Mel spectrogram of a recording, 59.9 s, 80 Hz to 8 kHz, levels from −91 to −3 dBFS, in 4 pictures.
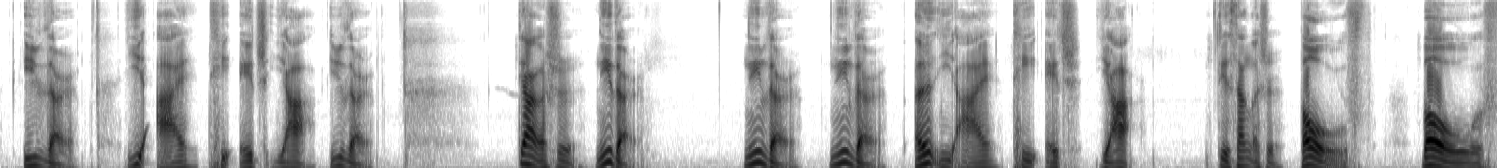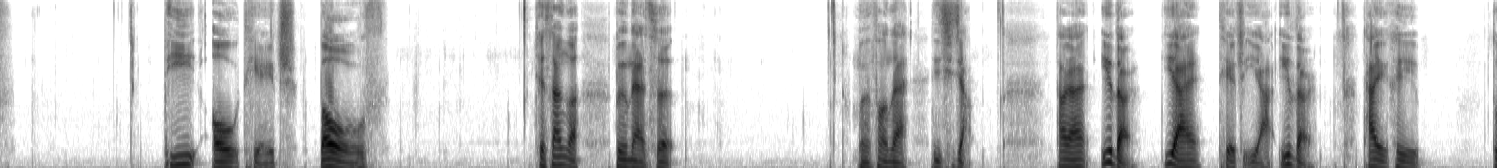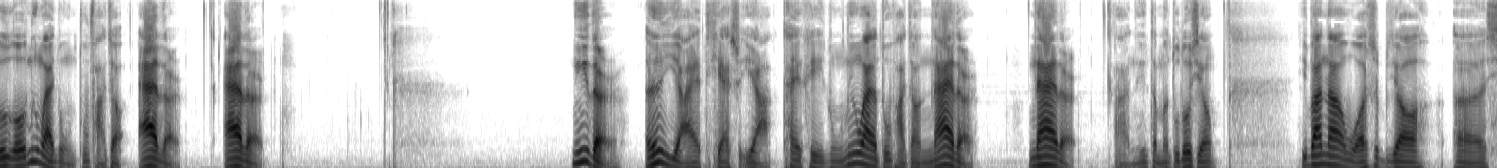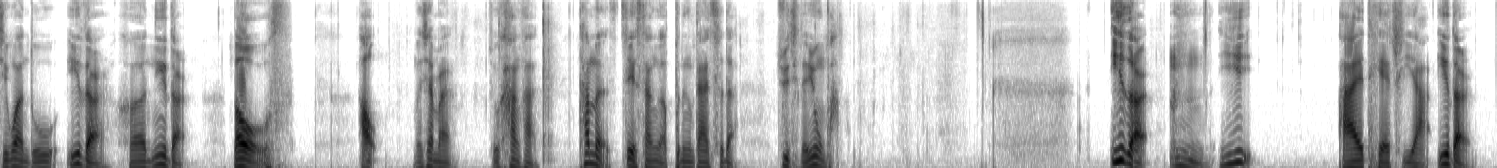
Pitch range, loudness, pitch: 90-125 Hz, -18 LUFS, 100 Hz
